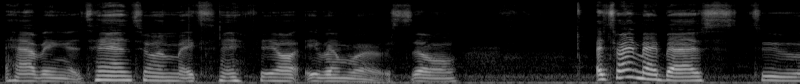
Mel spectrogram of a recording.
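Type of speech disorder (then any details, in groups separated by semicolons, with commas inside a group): Bulbar dysarthria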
